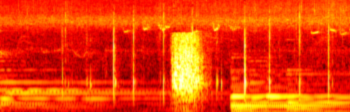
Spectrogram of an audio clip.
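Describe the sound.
A horse's hooves clip-clopping in sparse knocks, with a brief breathy whinny in the middle, over sustained musical tones, as a family sets off on horseback toward Jericho in a fairy tale.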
